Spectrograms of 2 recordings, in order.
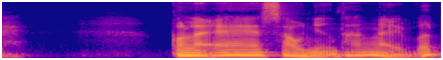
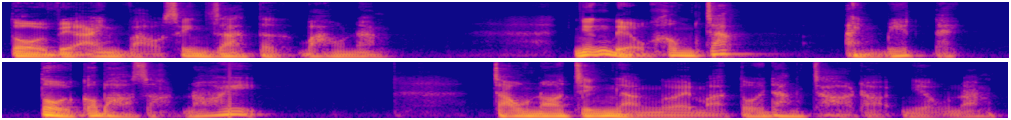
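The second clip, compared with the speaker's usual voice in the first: put-on stern old master; 6 semitones lower, 5 dB quieter than usual. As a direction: command the workers calmly from low in the chest. Master confides to old friend. (giọng thầy pháp trầm, chậm rãi)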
